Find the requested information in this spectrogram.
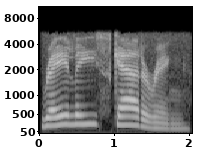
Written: Rayleigh scattering

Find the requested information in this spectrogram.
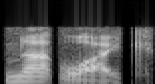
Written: nutlike

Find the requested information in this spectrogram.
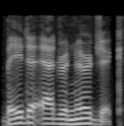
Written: beta-adrenergic

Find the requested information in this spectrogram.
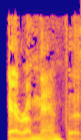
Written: erymanthus

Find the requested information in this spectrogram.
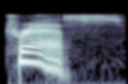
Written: tress

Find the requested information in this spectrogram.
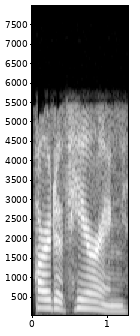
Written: hard of hearing

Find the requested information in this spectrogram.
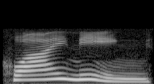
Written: Hwaining

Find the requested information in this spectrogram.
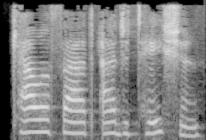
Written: Khalifat agitation

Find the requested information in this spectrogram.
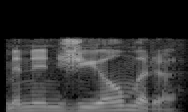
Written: meningiomata

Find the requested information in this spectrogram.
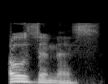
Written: ozonous

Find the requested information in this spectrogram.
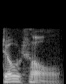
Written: dotal

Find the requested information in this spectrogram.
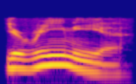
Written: uremia

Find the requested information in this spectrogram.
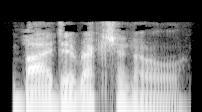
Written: bidirectionally

